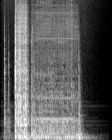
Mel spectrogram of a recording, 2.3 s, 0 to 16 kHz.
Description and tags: typewriter electric return
Sound of the return key of an electric typewriter.
Recorded with the Zoom H4n and the Rode NTG-3.
electric, return, button, key, typewriter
